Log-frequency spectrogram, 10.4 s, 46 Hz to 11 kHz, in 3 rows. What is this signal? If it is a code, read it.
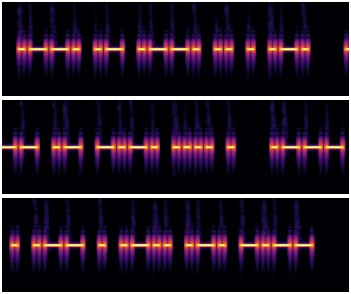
Morse code, heard as a keyed tone, about 22 wpm, 700 Hz. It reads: PAPIER MACHE JEWELRY
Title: Pangram Challenge v2 - 22wpm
